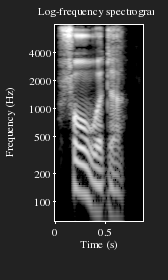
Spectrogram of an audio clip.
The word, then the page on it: forwarder: British English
